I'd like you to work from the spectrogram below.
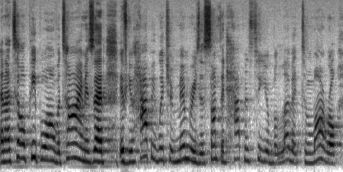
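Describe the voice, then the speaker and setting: Speaking at a fairly quick pace with an American accent, a woman has a fairly high pitch, ordinary pitch variation and a plain, everyday voice. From South Central Los Angeles. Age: 60s. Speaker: motivational speaker and minister. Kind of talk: inspirational talk.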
